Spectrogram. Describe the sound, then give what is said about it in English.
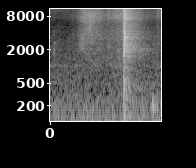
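One sharp, crisp hand clap rings out alone against a quiet, faintly hissing background, with no talking around it. “Slow clap it, baby.”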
